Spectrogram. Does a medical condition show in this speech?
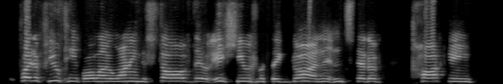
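Yes: cerebral palsy; disability since childhood.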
